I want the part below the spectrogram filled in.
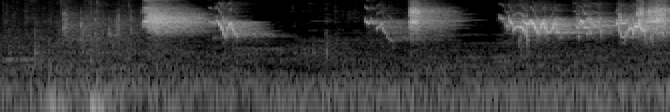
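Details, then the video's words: Cheerful budgerigar chirping: three groups of high, buzzy warbled notes, the last burst longest and most rapid, with short silences between. "happy budgie chirping sound"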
